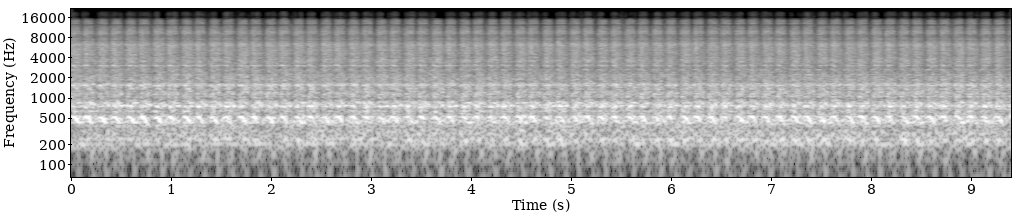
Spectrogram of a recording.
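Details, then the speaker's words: 1971 VW Super Beetle with freshly cleaned carburettor; long steady cranking at about three and a half pulses a second that never catches; starved idle circuit, owner suspects over-tightened idle jet with damaged seat; loosening it let it run. "there, I loosened that idle jet up, and now it's working. I close it, it struggles."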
